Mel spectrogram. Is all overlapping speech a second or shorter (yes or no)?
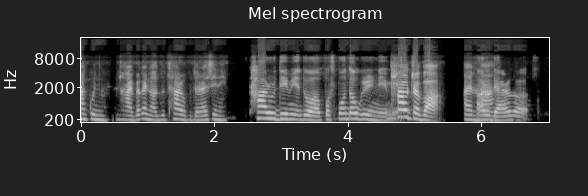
yes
